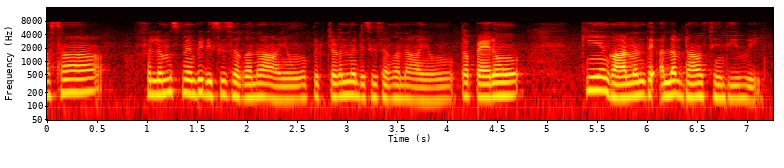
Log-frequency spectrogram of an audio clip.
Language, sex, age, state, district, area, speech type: Sindhi, female, 30-45, Maharashtra, Thane, urban, spontaneous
